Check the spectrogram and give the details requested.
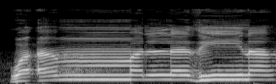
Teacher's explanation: میم مشدد پر غنہ ہوگا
